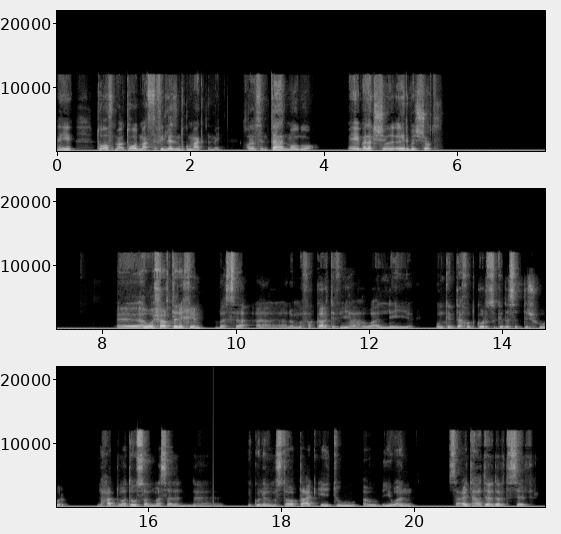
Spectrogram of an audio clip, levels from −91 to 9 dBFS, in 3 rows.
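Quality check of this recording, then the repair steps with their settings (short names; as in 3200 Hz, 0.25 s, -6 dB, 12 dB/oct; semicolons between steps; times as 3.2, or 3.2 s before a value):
hum 50 Hz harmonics 3 -29 dBFS
16.96–16.98 gap 23 ms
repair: de-hum 50 Hz, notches 3; interpolate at 16.96, 23 ms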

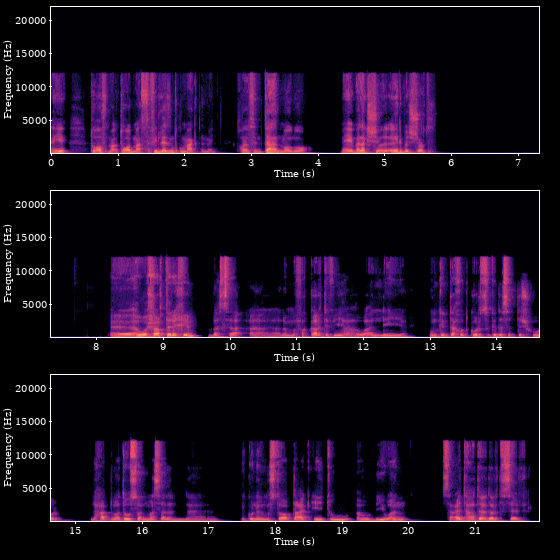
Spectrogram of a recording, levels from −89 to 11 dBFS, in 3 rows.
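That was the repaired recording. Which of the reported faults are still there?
none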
